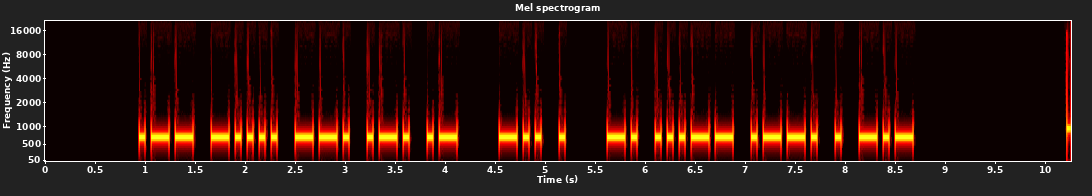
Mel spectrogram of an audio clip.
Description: Morse code, heard as a keyed tone, about 21 wpm, 700 Hz. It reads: W6GRA DE N3PEK
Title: USA Callsign DE Callsign 20wpm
